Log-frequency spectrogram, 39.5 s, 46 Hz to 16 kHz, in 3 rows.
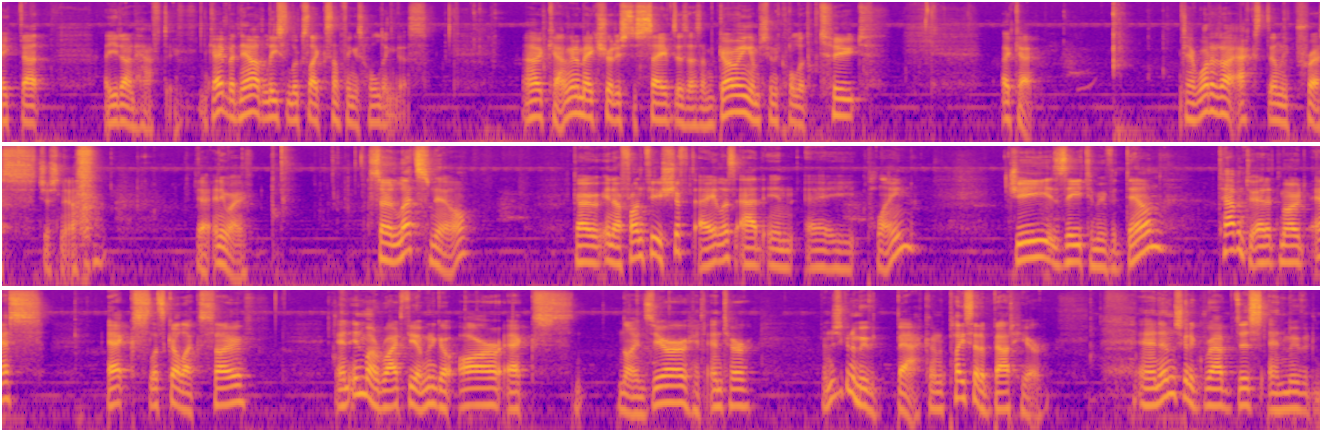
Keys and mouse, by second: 2.1 space, 3.9 space, 4.7 ctrl+s, 5.6-15.1 ctrl+middle drag, 11.1 shift+Left, 11.1-11.9 shift+drag, 12.8 space, 13.2 space, 13.8 ctrl+z, 14.0 ctrl+z, 15.0 alt+a, 15.4 ctrl+s, 15.5 ctrl+s, 15.8 space, 16.6 space, 16.8 KP_1, 19.6-36.3 shift+middle drag, 19.7 shift+a, 23.2 g, 25.4 Tab, 26.3 s, 30.0 KP_3, 30.9 r, 34.5 g, 37.9 alt+a, 38.9 g.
